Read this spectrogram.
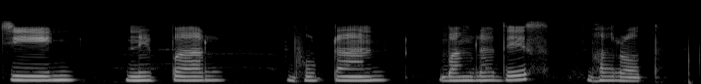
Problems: none marked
